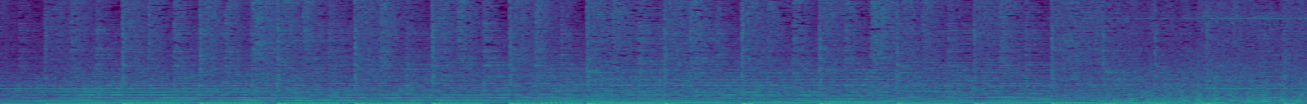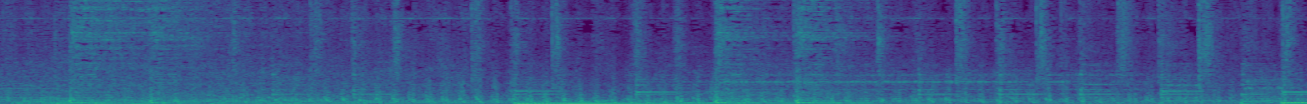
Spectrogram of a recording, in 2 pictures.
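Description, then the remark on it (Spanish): A helicopter sound effect fills the whole stretch, its steady rotor thump and engine drone loud, mixed with layered musical tones and no talking. “Bueno, amigos de Cuba, después de María Corina Machado, nos vamos con el helicóptero.”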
